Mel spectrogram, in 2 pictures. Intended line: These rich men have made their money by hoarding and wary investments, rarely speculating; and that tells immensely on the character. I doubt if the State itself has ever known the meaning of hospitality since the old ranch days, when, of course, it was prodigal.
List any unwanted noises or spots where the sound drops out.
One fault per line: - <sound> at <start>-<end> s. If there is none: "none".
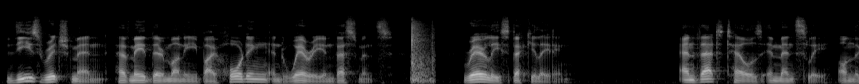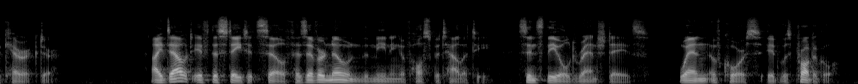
- squeak at 4.1-4.4 s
